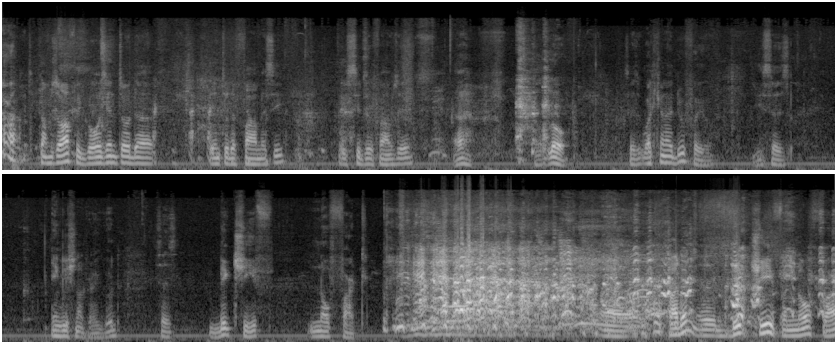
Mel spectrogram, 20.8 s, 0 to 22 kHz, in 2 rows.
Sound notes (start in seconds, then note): 15.2 laughter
